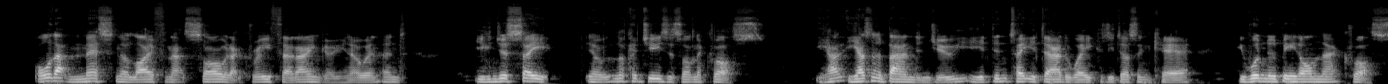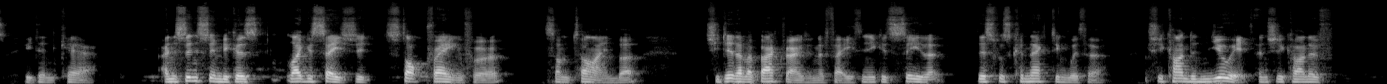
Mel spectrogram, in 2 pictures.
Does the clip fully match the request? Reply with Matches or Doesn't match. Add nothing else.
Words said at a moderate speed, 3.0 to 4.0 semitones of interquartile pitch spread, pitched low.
Doesn't match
